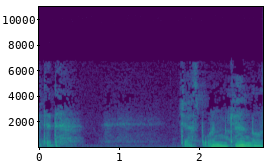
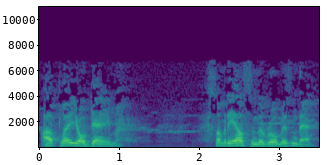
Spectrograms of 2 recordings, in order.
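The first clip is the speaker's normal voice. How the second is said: much higher and louder, taunting; defiant loud challenge; 10 semitones higher, 6 dB louder than usual. Acted. Man loudly taunting whoever hides in the room. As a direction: call out to the invisible prankster.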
